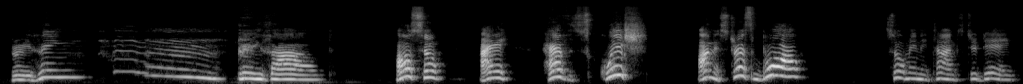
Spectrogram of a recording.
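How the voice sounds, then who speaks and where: A woman voicing an excitable, huffy little boy puppet for a children's show, childlike and dramatic, with Spanish exclamations mixed in. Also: high voice, pitched above the performer's own voice, heavily acted. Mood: calming down.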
